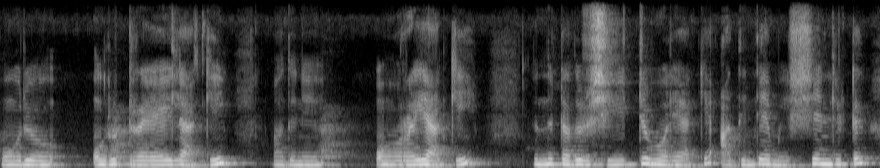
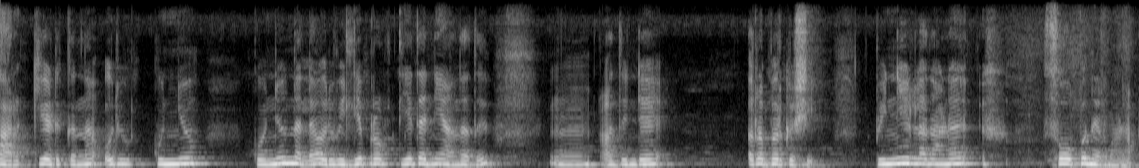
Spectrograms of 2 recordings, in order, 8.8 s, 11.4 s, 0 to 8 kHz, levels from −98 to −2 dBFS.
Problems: low volume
